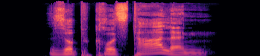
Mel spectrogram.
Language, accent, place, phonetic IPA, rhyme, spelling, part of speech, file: German, Germany, Berlin, [zʊpkʁʊsˈtaːlən], -aːlən, subkrustalen, adjective, De-subkrustalen.ogg
- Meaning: inflection of subkrustal: 1. strong genitive masculine/neuter singular 2. weak/mixed genitive/dative all-gender singular 3. strong/weak/mixed accusative masculine singular 4. strong dative plural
